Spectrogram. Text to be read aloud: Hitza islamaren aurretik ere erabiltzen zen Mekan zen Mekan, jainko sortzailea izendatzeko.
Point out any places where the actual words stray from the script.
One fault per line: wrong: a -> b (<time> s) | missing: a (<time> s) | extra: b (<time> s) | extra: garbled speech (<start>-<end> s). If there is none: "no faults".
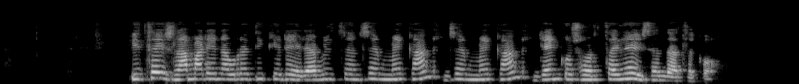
no faults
